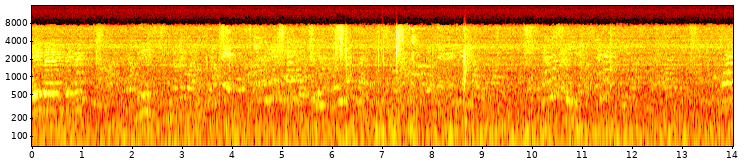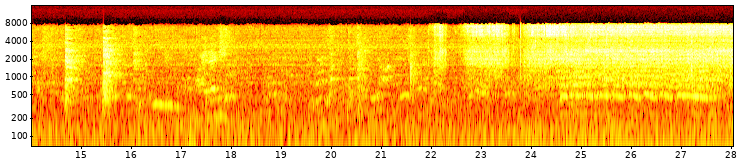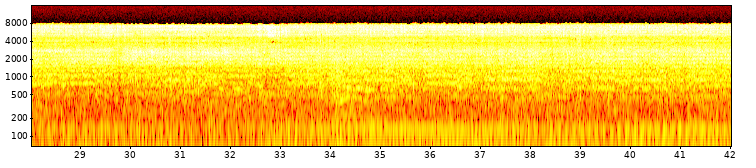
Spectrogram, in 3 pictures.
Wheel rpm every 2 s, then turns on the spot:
0, 0, 0, 0, 0, 0, 0, 0, 0, 0, 0, 30, 60, 70, 70, 70, 70, 60, 70, 70, 70.
none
